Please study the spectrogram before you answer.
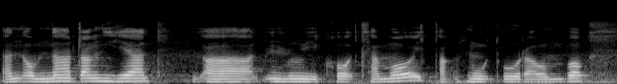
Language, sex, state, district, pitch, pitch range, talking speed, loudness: Mizo, male, Mizoram, Aizawl, 130 Hz, 125-140 Hz, 135 wpm, -17 LUFS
